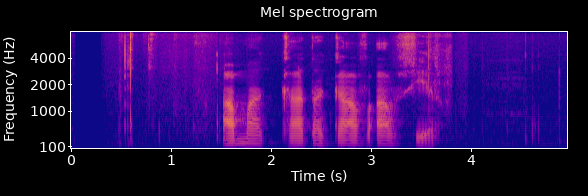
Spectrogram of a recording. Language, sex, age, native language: Icelandic, male, 18-19, Icelandic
